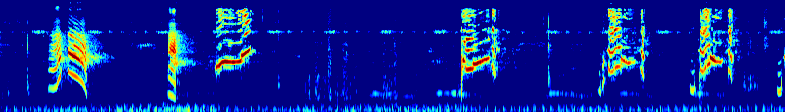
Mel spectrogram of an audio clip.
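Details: Alexandrine parakeet uttering sharp, bending whistled calls and brief raspy squawks at irregular intervals, several seconds apart, over a faint low hum.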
